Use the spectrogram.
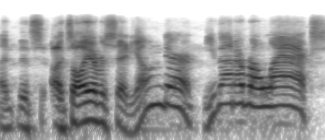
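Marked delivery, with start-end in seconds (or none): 1.3-3.3 very high, swooping, slow, creaky drawl. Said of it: "he's got the high-pitched voice too".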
